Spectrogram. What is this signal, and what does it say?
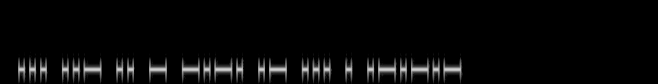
Morse code, heard as a keyed tone, about 22 wpm, 700 Hz. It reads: SUITCASE.
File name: practice / 22wpm / Easy Sentences with Hints - 22wpm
